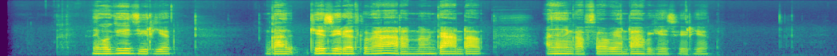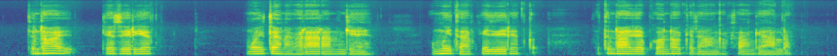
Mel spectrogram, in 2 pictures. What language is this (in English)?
Kalenjin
